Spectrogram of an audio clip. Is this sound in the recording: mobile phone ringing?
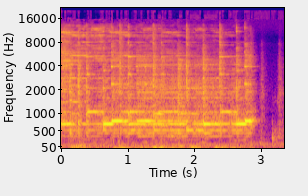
yes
